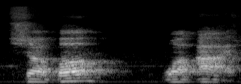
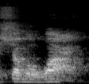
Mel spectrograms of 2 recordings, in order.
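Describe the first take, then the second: First: The ending is said as two syllables, wa-i. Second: The ending is said as one syllable, wai. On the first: The speaker calls it wrong. "I mean Shabbat Y" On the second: The speaker calls it right. "it's Y"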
